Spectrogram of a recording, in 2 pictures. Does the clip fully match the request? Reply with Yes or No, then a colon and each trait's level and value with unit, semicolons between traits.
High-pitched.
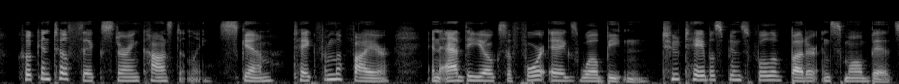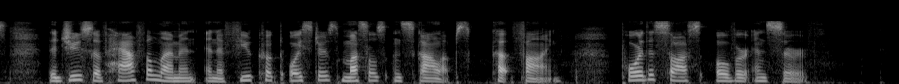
No: medium, 170 Hz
